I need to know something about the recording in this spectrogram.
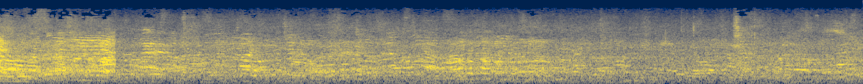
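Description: A crowd of men murmurs and talks softly in a large echoing hall.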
